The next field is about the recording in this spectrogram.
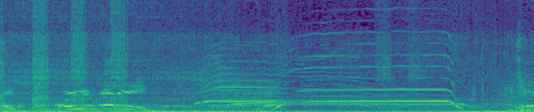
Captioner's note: crowd cheers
